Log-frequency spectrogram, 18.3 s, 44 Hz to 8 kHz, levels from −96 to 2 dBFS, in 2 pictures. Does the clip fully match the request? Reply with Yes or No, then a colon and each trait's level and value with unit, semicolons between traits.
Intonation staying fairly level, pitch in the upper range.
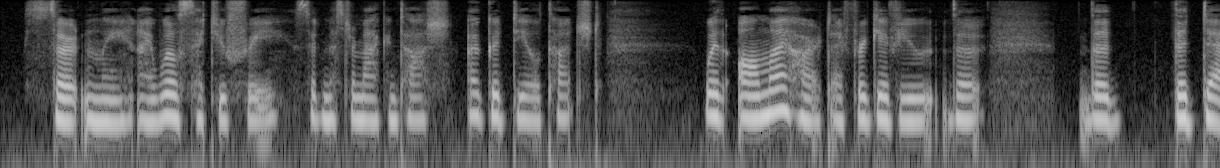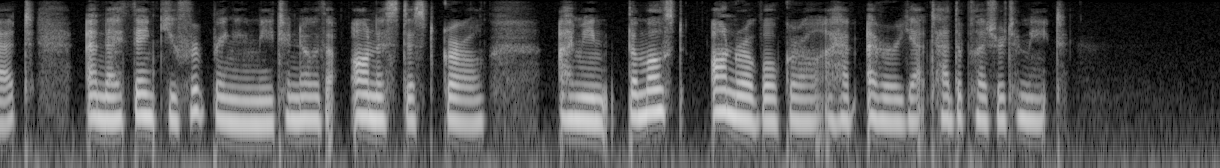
Yes: narrow, 1.6 semitones; high, 195 Hz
